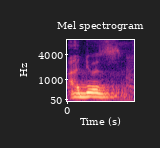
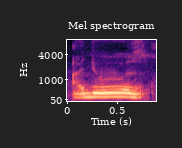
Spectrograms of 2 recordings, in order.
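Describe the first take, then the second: First: The vowel is cut short. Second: The vowel is held long. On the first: The speaker calls it wrong. "Jangan dibaca" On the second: The speaker calls it right. "Begitu cara apa? Melafadzkannya"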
